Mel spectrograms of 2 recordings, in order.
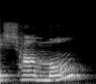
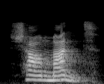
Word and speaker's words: charmant: So it's kind of a mix of French and German. We don't say charmant, but we say charmant.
